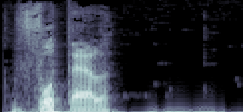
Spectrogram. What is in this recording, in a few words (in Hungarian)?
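"fotel", Hungarian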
